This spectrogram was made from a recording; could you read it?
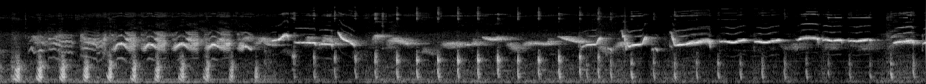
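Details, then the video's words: A Hwamei, a bird from China, kept for its song, pouring out fast jumbled trills, then longer clear whistled phrases rising and falling, accompanied by constant sharp rhythmic ticking. "BURUNG WAMBIE SUARA BERKELAS MEWAH"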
